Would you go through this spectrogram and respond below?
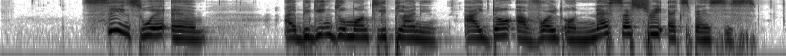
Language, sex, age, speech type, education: Nigerian Pidgin, female, 46-60, spontaneous, tertiary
